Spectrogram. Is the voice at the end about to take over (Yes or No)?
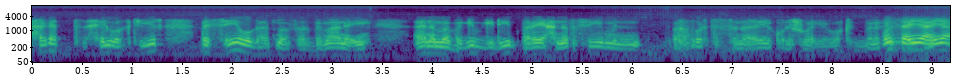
Yes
